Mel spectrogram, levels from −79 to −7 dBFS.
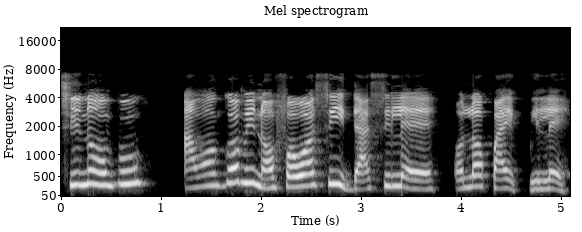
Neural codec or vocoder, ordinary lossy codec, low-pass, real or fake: none; none; 7.2 kHz; real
